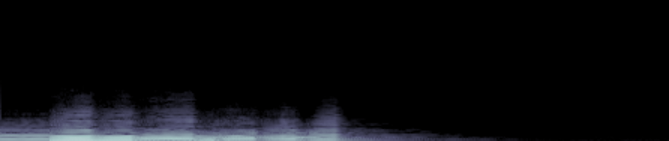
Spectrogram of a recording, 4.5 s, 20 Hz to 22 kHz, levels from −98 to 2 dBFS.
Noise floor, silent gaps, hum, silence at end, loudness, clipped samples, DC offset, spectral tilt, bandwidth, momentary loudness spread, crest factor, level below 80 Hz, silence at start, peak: under -90 dBFS; none; none; 2.15 s; -27 LUFS; under 0.1%; under 0.1%; -10 dB/octave; 5 kHz; 14 LU; 16 dB; -74 dBFS; 0 s; -14 dBFS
